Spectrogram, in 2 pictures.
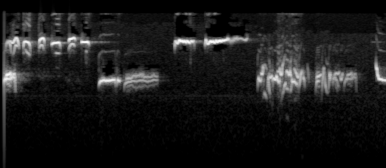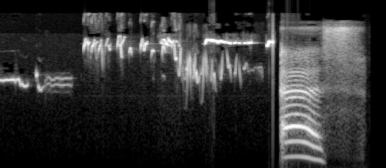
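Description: A robin sings a varied run of high, thin warbles and short trills, with brief pauses between phrases. A loud downward-swooping tone ends it.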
